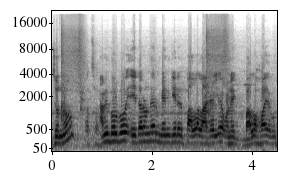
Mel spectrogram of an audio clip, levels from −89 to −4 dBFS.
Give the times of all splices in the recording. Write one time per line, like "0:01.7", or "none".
none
